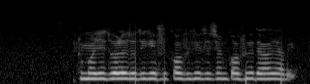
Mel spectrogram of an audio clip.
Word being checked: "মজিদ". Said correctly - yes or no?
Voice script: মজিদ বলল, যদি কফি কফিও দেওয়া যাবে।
yes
